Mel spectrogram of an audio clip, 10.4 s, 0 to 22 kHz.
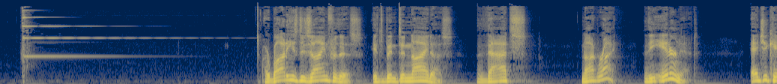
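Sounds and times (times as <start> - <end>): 
bright bell strike ringing: 0.3 - 3.4
speech: 3.5 - 7.1, 7.8 - 9.4, 10.0 - 10.3.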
